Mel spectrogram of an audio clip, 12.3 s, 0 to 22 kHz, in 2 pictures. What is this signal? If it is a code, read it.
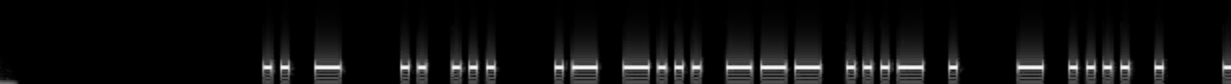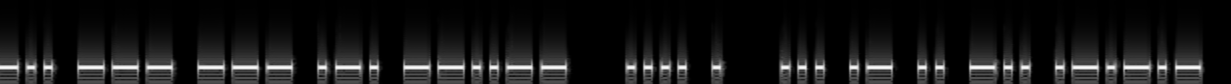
Morse code, heard as a keyed tone, about 28 wpm, 700 Hz. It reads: IT IS ABOVE THE DOOR, HE SAID.
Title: Sentences from Top 1000 Words - Review Part 2 - 28wpm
